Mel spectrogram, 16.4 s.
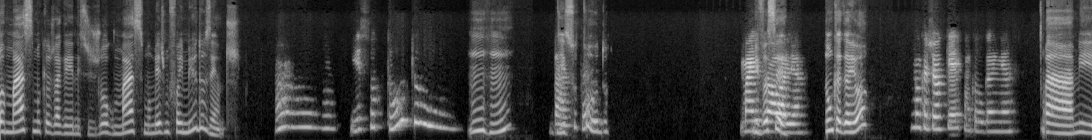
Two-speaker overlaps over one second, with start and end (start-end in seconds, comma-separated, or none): none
